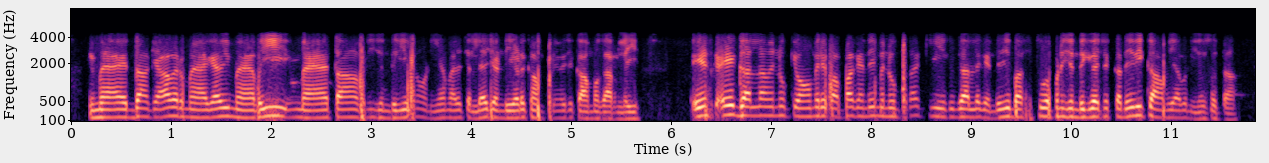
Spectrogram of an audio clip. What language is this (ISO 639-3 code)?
pan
